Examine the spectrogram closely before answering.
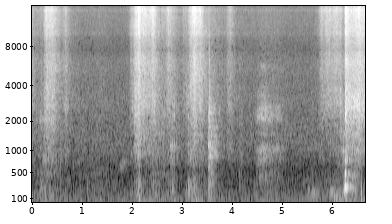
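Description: Siberian kitten scampering and pouncing on a tiled floor after a tinsel wand toy: several brief, soft scuffs and rustles.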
